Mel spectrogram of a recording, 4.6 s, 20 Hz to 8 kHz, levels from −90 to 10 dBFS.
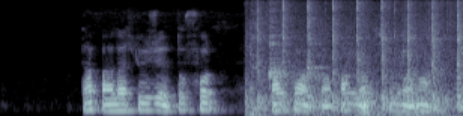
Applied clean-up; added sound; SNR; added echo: none; Hammer / Wood; 3 dB; reverberation time 0.2 s.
